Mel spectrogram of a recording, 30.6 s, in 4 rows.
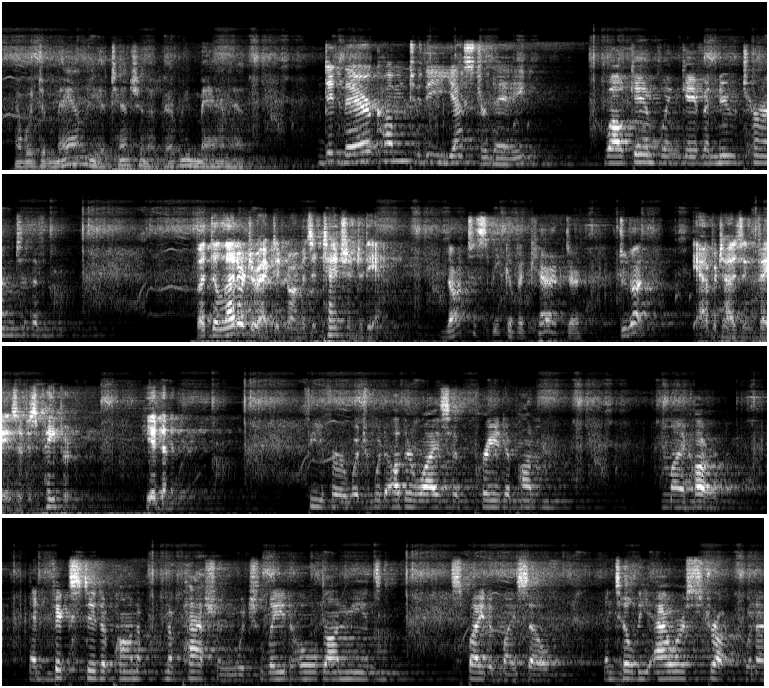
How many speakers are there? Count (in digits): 5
